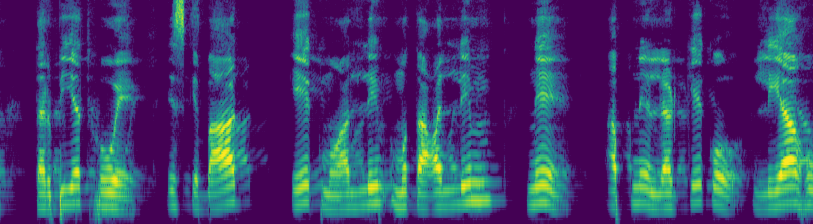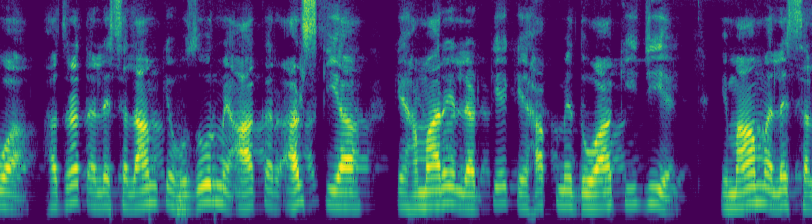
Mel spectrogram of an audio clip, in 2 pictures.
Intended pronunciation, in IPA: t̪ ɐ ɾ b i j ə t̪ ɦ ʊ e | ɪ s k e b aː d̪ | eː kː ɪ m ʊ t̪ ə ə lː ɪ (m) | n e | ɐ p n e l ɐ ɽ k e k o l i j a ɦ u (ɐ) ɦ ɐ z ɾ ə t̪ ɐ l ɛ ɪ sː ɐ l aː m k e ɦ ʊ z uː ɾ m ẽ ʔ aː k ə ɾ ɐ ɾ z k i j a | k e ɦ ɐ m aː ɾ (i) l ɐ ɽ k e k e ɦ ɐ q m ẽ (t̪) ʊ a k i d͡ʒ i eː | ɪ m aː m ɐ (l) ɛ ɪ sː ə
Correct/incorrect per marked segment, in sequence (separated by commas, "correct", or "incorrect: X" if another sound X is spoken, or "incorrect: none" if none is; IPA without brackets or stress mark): correct, incorrect: a, incorrect: e, incorrect: d̪, correct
